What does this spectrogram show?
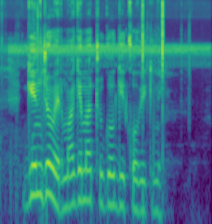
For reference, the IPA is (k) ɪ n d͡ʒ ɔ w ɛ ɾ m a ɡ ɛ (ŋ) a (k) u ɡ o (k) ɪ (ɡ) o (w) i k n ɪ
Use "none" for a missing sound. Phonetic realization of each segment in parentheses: ɡ, m, t, ɡ, k, w

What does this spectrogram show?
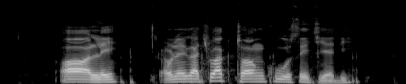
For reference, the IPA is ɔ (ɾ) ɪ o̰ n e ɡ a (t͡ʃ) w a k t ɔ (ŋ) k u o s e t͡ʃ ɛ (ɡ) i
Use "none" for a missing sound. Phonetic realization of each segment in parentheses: l, t͡ʃ, ŋ, d

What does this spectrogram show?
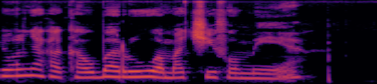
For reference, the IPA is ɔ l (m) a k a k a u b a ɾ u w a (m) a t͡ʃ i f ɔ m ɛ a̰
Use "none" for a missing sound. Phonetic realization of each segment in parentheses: ɲ, m

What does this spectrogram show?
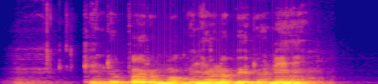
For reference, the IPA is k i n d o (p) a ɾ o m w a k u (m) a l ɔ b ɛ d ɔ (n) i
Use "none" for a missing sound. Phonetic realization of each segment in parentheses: p, ɲ, n

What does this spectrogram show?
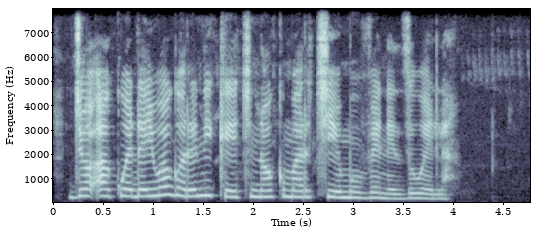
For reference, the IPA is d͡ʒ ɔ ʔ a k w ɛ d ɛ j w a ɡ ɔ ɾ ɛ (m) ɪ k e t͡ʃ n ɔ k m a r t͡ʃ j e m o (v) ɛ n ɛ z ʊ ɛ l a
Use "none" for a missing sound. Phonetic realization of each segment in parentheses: n, v

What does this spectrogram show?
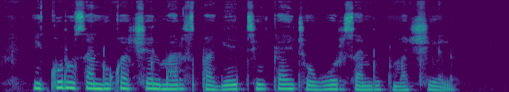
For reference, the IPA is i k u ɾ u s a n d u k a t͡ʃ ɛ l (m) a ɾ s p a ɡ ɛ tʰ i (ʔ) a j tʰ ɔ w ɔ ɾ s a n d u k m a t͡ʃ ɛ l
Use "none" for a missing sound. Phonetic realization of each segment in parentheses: m, k

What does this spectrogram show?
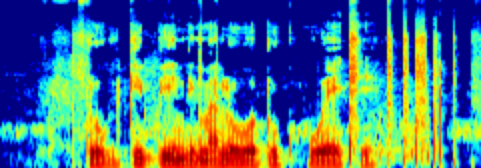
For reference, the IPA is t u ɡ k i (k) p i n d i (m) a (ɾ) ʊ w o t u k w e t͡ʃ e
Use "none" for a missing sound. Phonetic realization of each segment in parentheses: none, m, l

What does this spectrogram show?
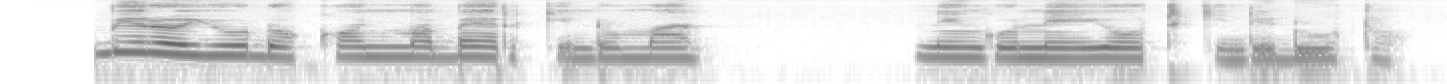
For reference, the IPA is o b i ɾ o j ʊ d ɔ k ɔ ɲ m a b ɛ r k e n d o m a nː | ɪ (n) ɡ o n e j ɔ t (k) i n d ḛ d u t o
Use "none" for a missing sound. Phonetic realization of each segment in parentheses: ŋ, k

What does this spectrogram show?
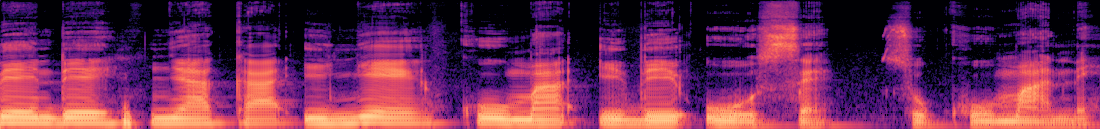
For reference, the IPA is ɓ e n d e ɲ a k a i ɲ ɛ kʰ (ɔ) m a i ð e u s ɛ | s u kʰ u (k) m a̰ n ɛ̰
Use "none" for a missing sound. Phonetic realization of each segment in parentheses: u, none

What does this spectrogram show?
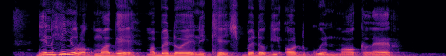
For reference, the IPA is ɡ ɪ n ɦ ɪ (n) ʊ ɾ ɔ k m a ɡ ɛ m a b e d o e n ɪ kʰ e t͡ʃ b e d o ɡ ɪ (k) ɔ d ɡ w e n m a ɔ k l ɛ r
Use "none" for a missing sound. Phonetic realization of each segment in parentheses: ɲ, ʔ

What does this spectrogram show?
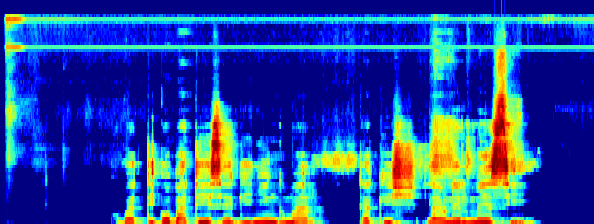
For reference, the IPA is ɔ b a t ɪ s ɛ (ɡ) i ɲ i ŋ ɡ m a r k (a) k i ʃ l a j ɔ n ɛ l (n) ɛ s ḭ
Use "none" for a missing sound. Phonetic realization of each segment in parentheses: ɡ, a, m

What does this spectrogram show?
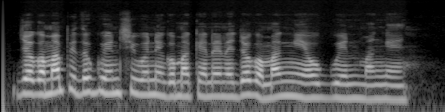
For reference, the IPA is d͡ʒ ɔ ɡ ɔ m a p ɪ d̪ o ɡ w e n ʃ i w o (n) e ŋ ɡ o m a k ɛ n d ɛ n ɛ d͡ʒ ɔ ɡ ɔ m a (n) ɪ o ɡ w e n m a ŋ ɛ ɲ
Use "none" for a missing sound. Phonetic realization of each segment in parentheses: n, ŋ

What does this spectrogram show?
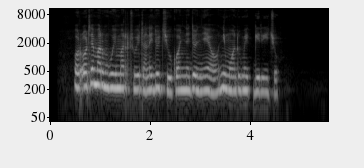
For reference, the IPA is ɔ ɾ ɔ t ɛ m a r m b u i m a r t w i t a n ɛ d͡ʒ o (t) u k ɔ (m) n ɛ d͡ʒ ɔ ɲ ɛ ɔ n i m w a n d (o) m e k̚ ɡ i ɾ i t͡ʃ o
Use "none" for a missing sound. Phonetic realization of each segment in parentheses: t͡ʃ, ɲ, u

